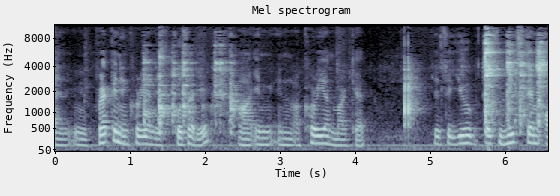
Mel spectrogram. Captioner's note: speaking Korean; speaks Korean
